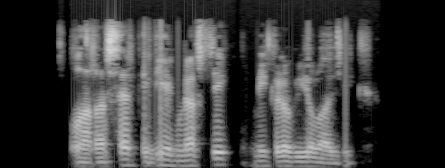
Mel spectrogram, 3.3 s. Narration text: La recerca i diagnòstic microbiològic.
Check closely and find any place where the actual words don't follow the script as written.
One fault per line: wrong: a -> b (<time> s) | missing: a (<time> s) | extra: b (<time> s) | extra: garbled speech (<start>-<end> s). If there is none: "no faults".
no faults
